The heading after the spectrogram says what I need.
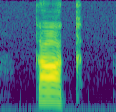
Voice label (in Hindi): "काक", Hindi; hindi script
